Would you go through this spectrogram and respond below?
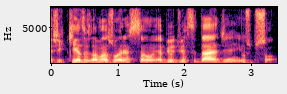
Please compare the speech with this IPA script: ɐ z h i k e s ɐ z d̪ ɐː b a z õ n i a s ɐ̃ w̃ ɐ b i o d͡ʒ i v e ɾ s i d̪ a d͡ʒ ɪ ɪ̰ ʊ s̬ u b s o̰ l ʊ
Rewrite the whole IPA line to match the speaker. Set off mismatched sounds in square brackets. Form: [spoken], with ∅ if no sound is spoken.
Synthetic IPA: ɐ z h i k e [z] ɐ z d̪ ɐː [m] a z õ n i [ɐ] s ɐ̃ w̃ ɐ b i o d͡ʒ i v e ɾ s i d̪ a d͡ʒ ɪ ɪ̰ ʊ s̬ u b s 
